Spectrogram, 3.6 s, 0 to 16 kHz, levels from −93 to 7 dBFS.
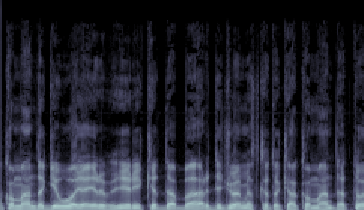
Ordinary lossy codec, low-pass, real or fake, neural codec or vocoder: MP3, 96 kbps; 14.4 kHz; real; none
